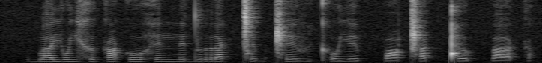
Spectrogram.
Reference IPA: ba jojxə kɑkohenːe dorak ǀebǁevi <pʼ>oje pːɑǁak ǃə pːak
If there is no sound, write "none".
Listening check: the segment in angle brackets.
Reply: kʼ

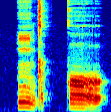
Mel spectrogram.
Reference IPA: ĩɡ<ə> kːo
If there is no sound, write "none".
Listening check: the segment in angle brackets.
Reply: ə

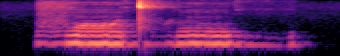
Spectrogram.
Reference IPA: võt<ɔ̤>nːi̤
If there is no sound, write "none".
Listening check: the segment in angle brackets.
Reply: ɔ̤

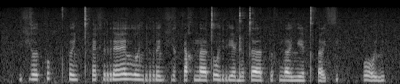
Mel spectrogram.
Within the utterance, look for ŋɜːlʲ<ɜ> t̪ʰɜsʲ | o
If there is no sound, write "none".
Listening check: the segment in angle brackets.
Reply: ɛ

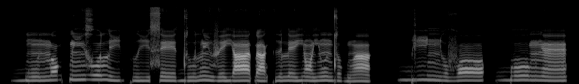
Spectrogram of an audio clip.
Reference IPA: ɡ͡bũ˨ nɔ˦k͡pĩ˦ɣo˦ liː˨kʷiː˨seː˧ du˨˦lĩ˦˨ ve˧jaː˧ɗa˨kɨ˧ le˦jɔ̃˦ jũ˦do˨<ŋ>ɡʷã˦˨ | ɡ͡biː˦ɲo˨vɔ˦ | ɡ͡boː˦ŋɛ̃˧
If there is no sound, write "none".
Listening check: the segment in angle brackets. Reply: none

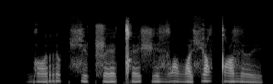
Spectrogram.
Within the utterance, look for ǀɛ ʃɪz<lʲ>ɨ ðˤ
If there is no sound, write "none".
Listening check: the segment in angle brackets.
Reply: l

